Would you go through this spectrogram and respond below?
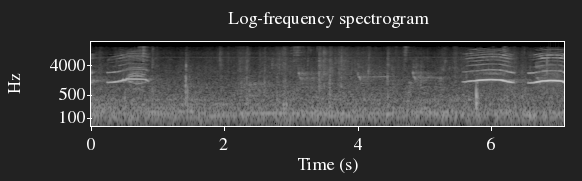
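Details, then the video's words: Baby monkey crying while its mother ignores it: clear, whining, slightly arched wails near the start and two louder ones close together at the end, with quieter short tonal calls between. "The most pity poor little monkey crying non stop when mom not care"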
